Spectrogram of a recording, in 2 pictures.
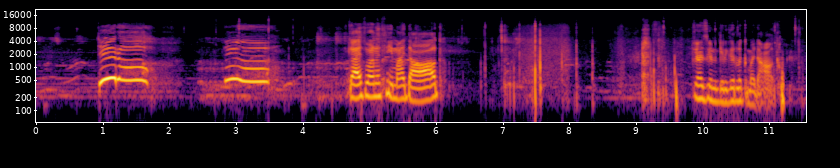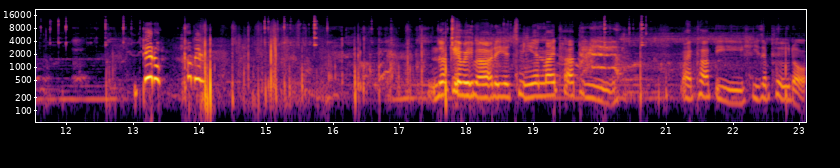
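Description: A teenage boy talks close up, loudly and with animation, now and then in a high sing-song voice.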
